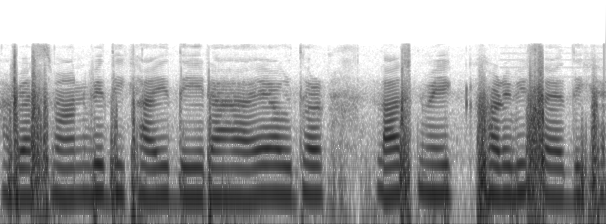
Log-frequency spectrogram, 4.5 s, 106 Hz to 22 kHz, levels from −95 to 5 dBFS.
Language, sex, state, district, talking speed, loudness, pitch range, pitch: Hindi, female, Bihar, Darbhanga, 225 wpm, -16 LUFS, 205-215 Hz, 210 Hz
